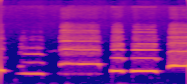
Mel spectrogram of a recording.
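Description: A recorder plays a short, halting run of about six breathy notes, stepping between a few pitches with brief gaps, fairly loud with no talking.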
